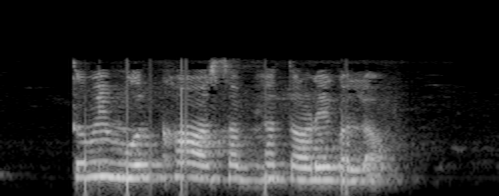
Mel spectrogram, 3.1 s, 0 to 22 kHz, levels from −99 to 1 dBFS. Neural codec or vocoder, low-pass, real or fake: none; 7.2 kHz; real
